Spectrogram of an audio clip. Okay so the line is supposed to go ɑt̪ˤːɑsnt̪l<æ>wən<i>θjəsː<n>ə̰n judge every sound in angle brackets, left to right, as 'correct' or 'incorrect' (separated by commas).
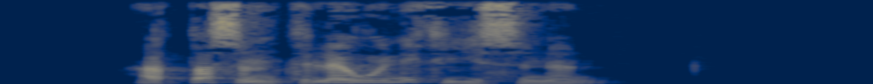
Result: correct, correct, correct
